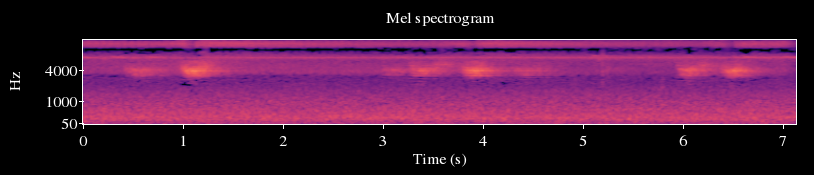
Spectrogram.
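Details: Cicadas in Kerala, males giving courtship calls: brief high buzzy pulses, often in pairs, recurring several times across the stretch against a constant thin high whine and diffuse ambient noise.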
